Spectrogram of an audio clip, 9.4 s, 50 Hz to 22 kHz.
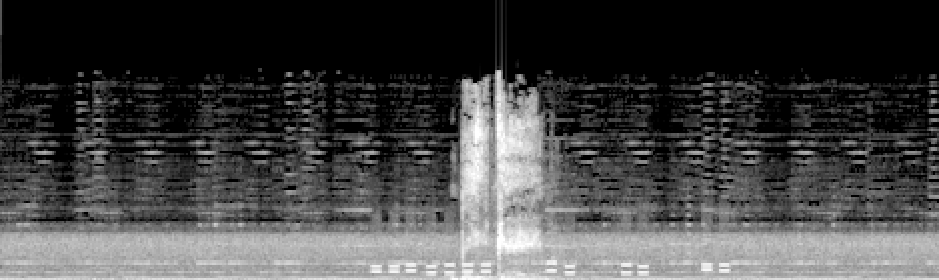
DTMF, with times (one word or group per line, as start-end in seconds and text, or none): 3.7-4.9 4481255
5.4-5.7 91
6.2-6.5 21
7.0-7.3 08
